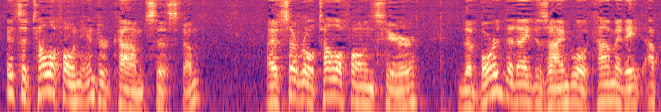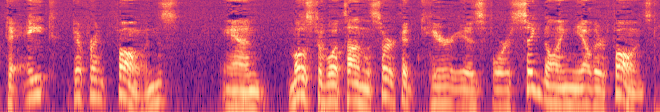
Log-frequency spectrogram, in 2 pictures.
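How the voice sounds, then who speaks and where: A man's voice: mid-range voice, expressive, normal speed. A man giving an informal, methodical technical demonstration as a hobbyist, in a plain-spoken, matter-of-fact way. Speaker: electronics hobbyist presenting a homemade project. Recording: clearly noisy recording with hiss.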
